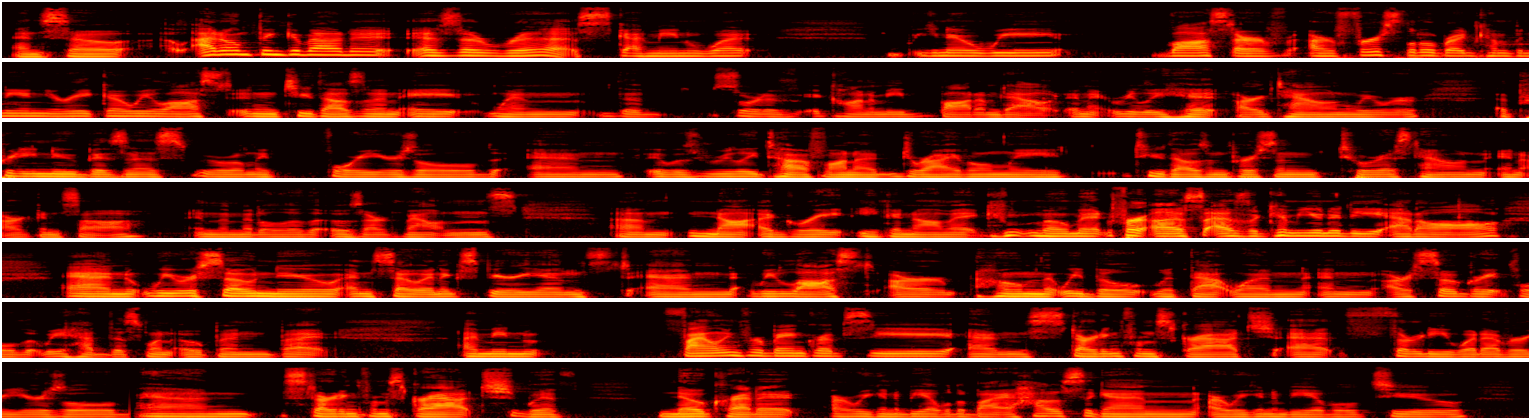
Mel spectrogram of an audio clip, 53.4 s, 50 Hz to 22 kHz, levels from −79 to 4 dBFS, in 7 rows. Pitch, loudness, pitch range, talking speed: 135 Hz, -29 LUFS, 125-150 Hz, 175 wpm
